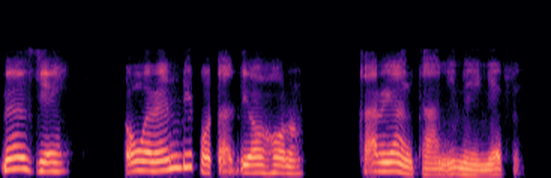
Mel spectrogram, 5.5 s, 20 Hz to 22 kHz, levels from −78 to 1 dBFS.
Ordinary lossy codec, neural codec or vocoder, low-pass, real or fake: Opus, 24 kbps; autoencoder, 48 kHz, 32 numbers a frame, DAC-VAE, trained on Japanese speech; 7.2 kHz; fake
